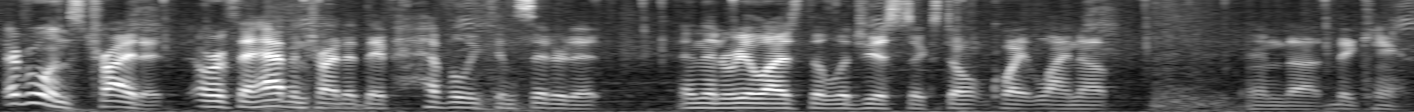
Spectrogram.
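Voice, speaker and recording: A man's voice: medium pitch, fairly quick, pushed and bright, a little hiss or hum. A man doing casual, crude gameplay commentary, rambling between topics, his voice strained and failing.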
